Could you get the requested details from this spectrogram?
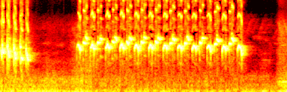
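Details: Yellow-vented bulbul 'ropel' song used to lure a bird into singing: a brief bubbly phrase, a pause, then a long, rapid, even trill of sharp repeated notes lasting nearly three seconds.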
